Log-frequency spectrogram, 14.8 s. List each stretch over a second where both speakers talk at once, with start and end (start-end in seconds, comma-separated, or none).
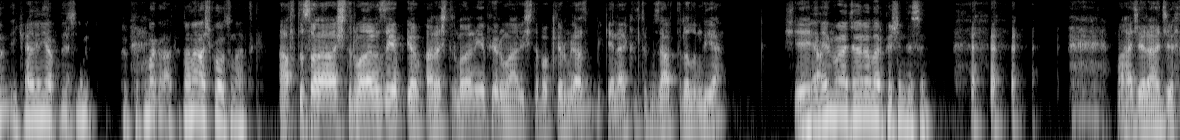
none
